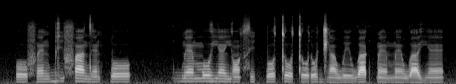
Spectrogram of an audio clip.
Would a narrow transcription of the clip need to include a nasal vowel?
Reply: yes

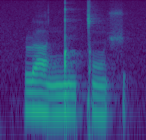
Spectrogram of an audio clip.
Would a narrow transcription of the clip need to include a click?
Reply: yes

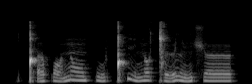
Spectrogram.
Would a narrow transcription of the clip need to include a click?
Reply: yes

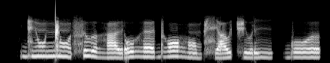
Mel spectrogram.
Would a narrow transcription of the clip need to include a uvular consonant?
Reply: no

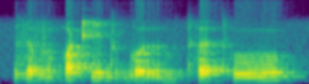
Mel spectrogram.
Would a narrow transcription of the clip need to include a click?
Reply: no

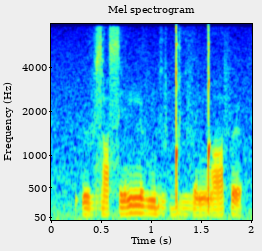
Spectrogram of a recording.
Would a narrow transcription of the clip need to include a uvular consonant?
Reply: no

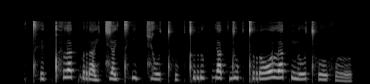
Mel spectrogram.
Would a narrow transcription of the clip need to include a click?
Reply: no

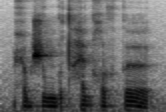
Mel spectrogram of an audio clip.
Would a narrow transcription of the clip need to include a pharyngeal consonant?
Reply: yes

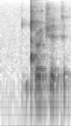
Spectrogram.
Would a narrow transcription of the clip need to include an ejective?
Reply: yes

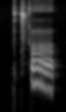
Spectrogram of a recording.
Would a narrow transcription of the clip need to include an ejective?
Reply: yes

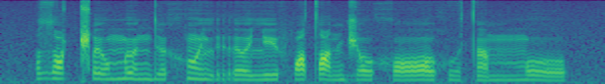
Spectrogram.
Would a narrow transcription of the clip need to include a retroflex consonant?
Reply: no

